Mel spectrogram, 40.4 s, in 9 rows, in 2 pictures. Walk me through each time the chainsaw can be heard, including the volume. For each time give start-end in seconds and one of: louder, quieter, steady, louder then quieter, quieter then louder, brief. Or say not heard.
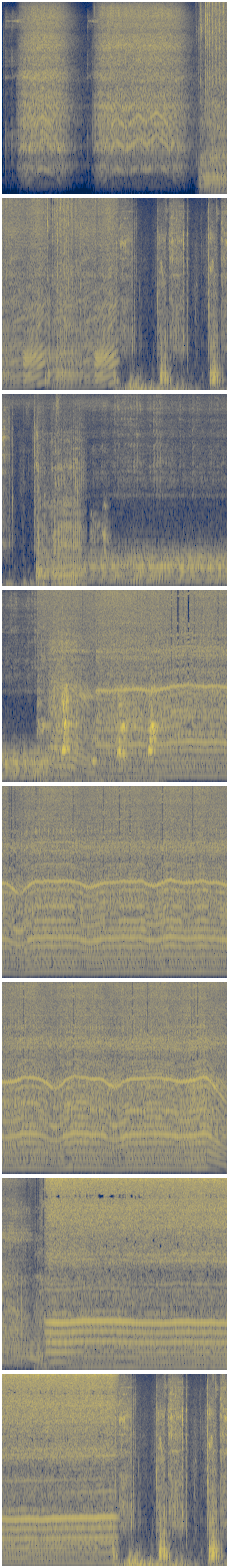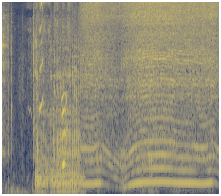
0.1-40.3 louder.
